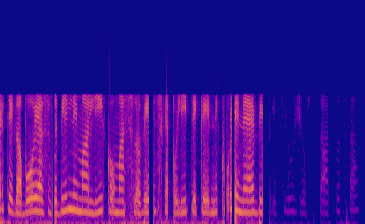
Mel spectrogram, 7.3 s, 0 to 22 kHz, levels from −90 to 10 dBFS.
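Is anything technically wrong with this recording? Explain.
Yes. This speech recording, carried over a 32 kbit/s G.726 ADPCM link, has three kinds of fault.

Dropped buffers (overrun) occur at 0.46 s, just before "boja z", and at 2.19, 3.33, 4.34 and 5.68 s. The 4.34 s event comes just before "ne bi", and the 5.68 s event just after "ne bi". Each one is a small forward jump in the sound. There is no gap. Most losses are around 10 ms, but the one at 4.34 s is closer to 30 ms. The likely cause is software failing to read its samples before the hardware overwrote them. The two sides then butt together directly.

Packet loss on the ADPCM call opens hard-edged silent holes. The first runs from 1.05 to 1.13 s and loses 40 ms. The second runs from 2.98 to 3.13 s and loses 100 ms. From 4.50 to 4.77 s, 120 ms is lost in pieces over about 200 ms, and the longest piece is 60 ms. While the gaps last, the decoder's adaptive predictor and step size drift away from the sender's. 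The speech then comes back slightly distorted. It settles within a few tens of milliseconds.

From 5.25 s to the end, one channel is inverted. The likely cause is a polarity reversal on one side of the stereo pair. When the two channels are summed to mono, the content they share cancels. The level drops by about 33 dB. The centred speech nearly disappears, and only a faint residue of the difference between the channels remains.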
